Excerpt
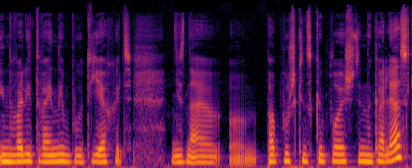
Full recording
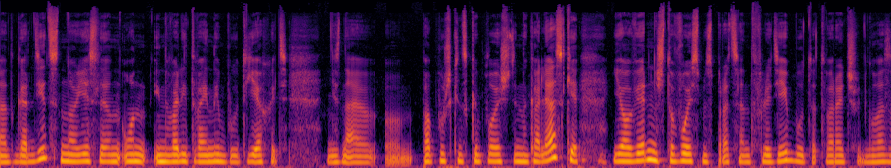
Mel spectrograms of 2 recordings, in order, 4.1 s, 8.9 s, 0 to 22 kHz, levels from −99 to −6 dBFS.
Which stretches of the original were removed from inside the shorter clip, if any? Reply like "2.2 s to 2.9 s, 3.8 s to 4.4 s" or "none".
none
